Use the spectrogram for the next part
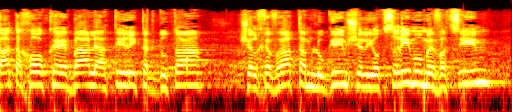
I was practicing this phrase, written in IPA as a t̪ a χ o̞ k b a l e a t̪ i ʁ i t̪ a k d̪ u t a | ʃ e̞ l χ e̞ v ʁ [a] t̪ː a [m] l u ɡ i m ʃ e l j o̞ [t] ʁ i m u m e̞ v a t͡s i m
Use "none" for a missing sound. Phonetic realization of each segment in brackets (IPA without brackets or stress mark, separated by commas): a, m, t͡s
